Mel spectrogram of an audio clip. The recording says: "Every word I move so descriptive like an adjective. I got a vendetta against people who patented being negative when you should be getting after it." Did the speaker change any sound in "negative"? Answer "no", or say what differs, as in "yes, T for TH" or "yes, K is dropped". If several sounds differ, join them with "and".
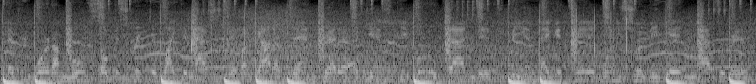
no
